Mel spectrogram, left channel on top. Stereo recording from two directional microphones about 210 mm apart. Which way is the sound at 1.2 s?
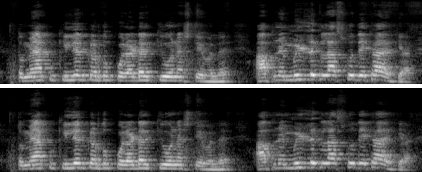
45° right (ahead or behind).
